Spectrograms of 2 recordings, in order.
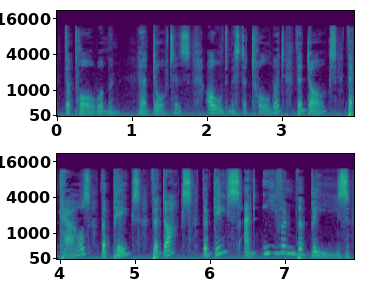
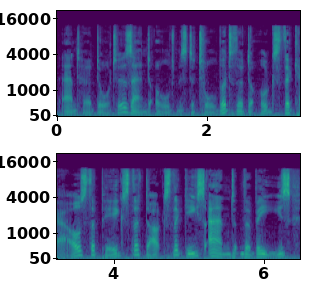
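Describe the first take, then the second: First: Growing to a rousing end; building excitement. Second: Said in the usual way. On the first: A narrator's reading. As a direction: pile up the chase, item by item. List builds to noisy chase.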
